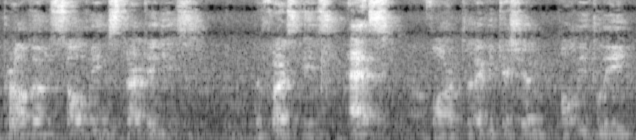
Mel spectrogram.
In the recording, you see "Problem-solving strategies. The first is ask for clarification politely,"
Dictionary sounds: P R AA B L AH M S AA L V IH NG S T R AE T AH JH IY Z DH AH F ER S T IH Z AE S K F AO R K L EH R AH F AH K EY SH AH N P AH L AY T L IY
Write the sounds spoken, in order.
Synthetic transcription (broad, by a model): P R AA B L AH M S AA L V IH NG S T R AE T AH JH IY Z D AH F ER S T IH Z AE S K F AO R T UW AH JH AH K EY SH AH N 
